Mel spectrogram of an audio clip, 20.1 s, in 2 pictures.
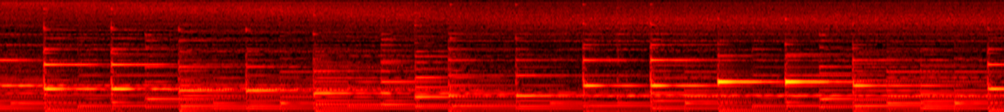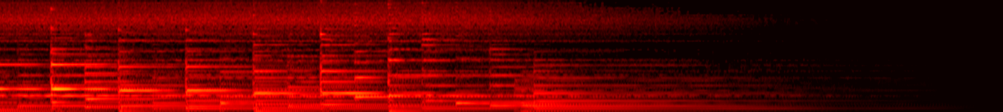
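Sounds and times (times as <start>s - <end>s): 
nursery rhyme melody: 0.0s - 17.7s.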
